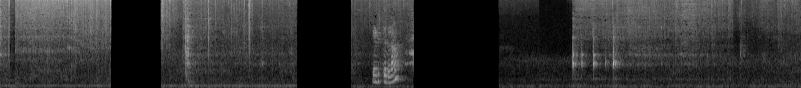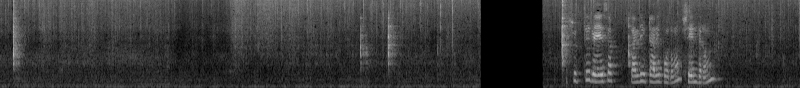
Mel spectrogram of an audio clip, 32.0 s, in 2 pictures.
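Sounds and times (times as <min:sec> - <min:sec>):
batter sizzling on hot griddle: 0:00.0 - 0:02.2, 0:03.2 - 0:06.0, 0:11.4 - 0:25.6, 0:26.9 - 0:32.0.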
